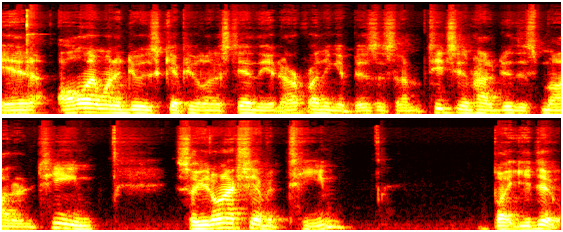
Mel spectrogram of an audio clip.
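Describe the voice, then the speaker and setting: With an American accent, a man speaks at a very fast pace, using a medium pitch and ordinary pitch variation. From Boston, US. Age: 60s. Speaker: real estate broker and business owner. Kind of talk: podcast interview. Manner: animated.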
